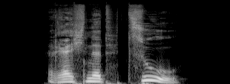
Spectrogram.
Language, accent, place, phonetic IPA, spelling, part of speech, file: German, Germany, Berlin, [ˌʁɛçnət ˈt͡suː], rechnet zu, verb, De-rechnet zu.ogg
- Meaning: inflection of zurechnen: 1. second-person plural present 2. second-person plural subjunctive I 3. third-person singular present 4. plural imperative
